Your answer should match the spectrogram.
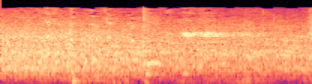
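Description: Steady crowd noise in a packed basketball arena, with two dull thuds of a basketball bounced on the hardwood court about half a second and a second in, as the free-throw shooter dribbles at the line.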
